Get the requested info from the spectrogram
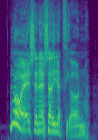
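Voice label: Sniper cart going back offense soft, Spanish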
